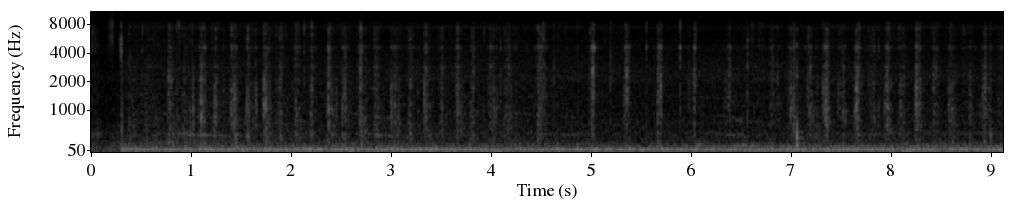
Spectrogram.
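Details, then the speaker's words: Mercedes-Benz W212 E250 CGI wagon, M271 evo 1.8 turbo, 12 years old: AC compressor pulley removed from car and spun by hand gives dry, irregular gritty ticking and rasp; worn pulley bearing causing a whine, fixed by replacing the pulley. "All right, now that it's off the car, you can really hear it. I'll try and take a video for you. Yeah, it's really gritty in there."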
